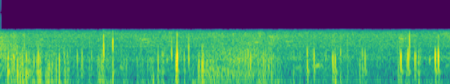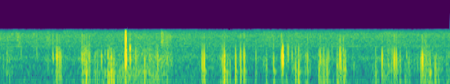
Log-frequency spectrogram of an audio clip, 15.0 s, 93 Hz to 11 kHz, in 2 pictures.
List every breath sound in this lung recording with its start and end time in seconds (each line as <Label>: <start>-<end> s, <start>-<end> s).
Inhalation: 3.24-4.60 s, 8.85-10.35 s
